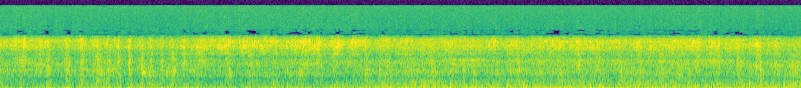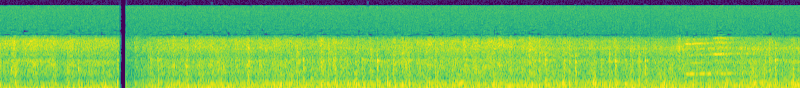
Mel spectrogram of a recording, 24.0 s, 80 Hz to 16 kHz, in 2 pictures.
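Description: Southern Railway Bulleid West Country class Pacific No. 34067 Tangmere working hard as it pulls its train away from the station: a steady, loud rush of exhaust and escaping steam. The sound cuts out for an instant about two-thirds of the way through.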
